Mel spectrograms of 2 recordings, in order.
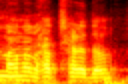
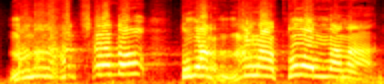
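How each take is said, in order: First: Said in the usual way. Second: High, raised-voice scolding order; acted sharp command. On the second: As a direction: repeat the order urgently at a high pitch. Ali আবার জোর দিয়ে বলছে. (চড়া গলায় ধমকের সুরে আদেশ)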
